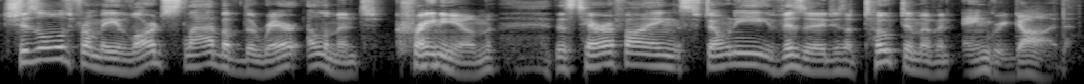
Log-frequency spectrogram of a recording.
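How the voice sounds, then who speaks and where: A man with a mid-pitched voice reads aloud in an ASMR style. His intonation is very lively, moving across a wide range. He gives titles a theatrical emphasis and adds casual, muttered comments as a host would. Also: moderate pace. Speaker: video host reading a game guidebook.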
